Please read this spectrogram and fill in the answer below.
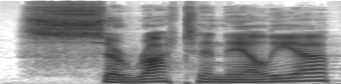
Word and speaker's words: Serotonalia: This is from your album Serotonalia. Please correct my pronunciation.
